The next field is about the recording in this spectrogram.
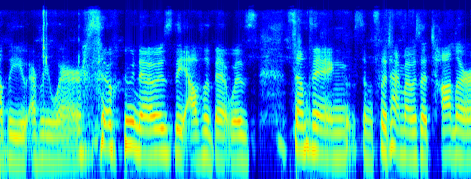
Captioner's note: laughs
